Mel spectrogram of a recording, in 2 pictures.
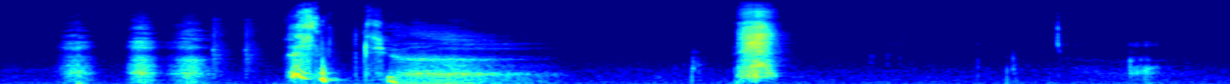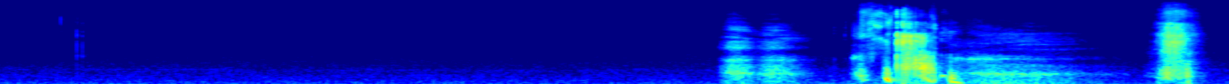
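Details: Late-night sneezing fit before sleep: bursts of sharp, explosive sneezes, some preceded by an inhalation, in two clusters separated by a long quiet stretch.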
